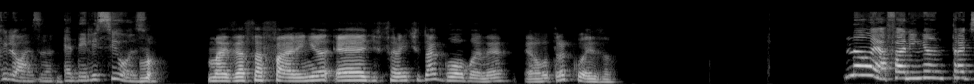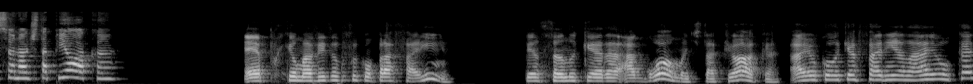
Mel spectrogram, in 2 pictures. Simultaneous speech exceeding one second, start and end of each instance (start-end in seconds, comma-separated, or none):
none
